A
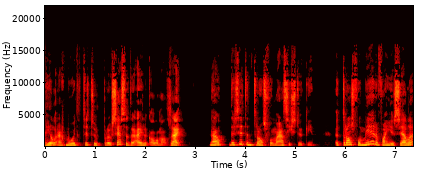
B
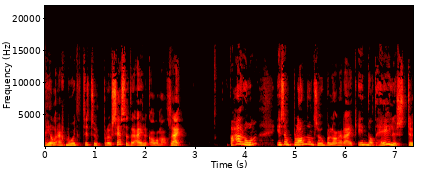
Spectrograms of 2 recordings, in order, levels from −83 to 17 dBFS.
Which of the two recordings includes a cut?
A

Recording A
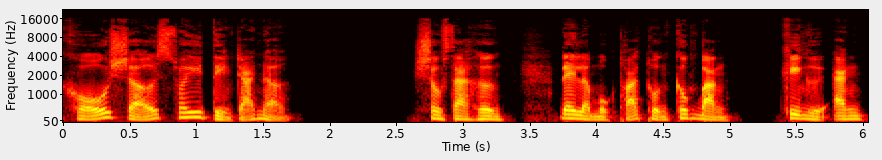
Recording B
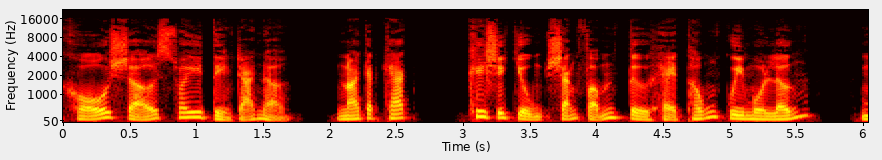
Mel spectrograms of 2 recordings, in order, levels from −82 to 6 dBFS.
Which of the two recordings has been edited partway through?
B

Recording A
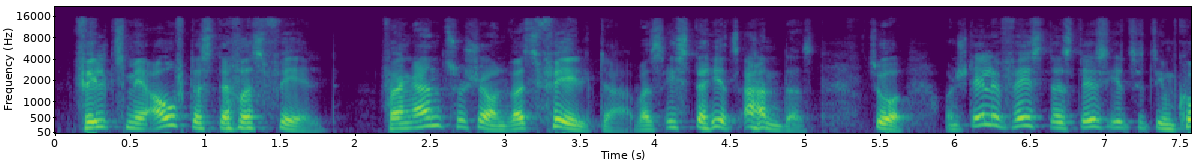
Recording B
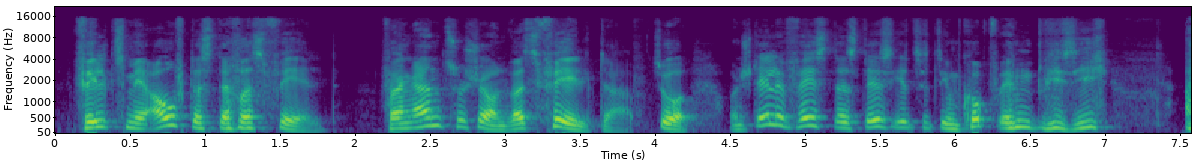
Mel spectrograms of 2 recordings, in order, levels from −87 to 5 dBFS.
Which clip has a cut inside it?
B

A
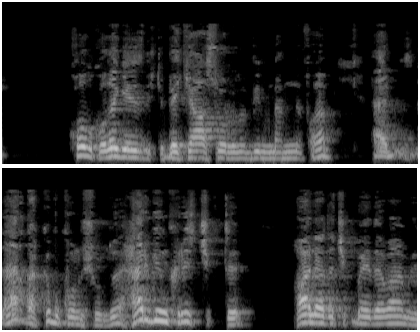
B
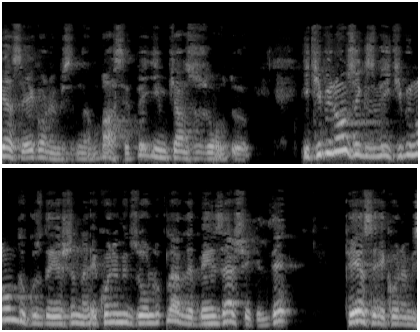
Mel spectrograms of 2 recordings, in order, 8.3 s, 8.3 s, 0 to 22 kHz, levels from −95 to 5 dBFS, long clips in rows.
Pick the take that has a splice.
A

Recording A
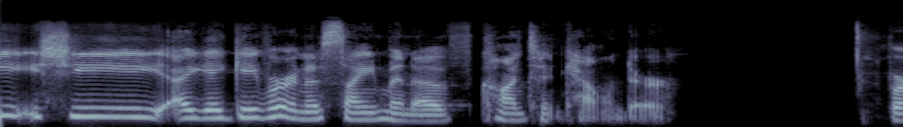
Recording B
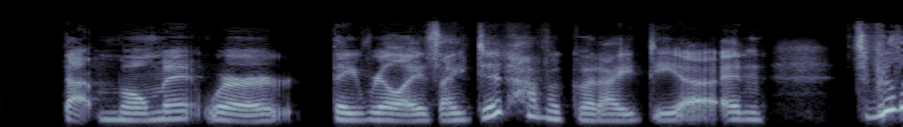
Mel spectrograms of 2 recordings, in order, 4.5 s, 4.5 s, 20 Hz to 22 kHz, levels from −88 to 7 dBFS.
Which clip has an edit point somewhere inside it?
B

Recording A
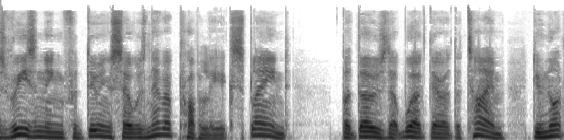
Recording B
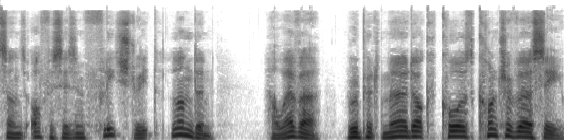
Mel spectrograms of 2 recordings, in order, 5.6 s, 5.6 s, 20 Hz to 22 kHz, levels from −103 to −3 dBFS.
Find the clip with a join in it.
B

